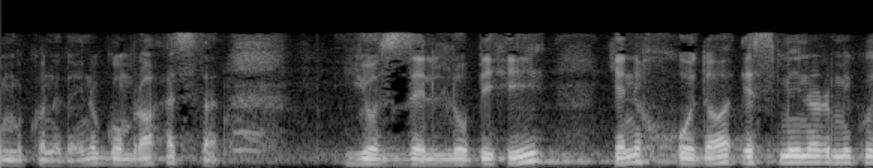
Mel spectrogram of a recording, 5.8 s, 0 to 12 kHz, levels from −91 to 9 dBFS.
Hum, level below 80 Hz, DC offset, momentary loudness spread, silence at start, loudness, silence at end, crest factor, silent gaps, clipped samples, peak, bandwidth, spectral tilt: none; -62 dBFS; under 0.1%; 18 LU; 0 s; -19 LUFS; 0 s; 16 dB; none; under 0.1%; -2 dBFS; 6.2 kHz; -7 dB/octave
